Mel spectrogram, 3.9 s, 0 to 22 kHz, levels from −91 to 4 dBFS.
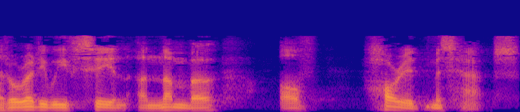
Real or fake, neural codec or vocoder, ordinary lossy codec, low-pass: fake; codec, 24 kHz, 0.9 kbps, DualCodec; MP3, 24 kbps; 7.2 kHz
